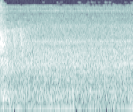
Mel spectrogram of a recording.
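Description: Faint, steady background hiss of outdoor ambience, with no distinct sound standing out.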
